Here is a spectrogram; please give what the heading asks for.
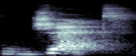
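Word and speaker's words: джет: to how it's written the J corresponds to these two letters d and j d and j so it becomes jet if you want to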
